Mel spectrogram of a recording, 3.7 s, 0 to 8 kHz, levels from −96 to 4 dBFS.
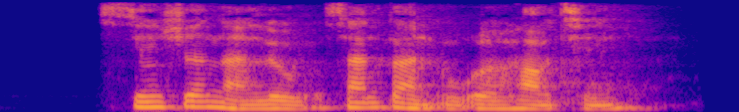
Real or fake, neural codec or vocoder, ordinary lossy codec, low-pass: fake; codec, 16 kHz, 8 kbps, FunCodec, trained on Chinese and English, 25 frames a second; MP3, 64 kbps; 7.2 kHz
